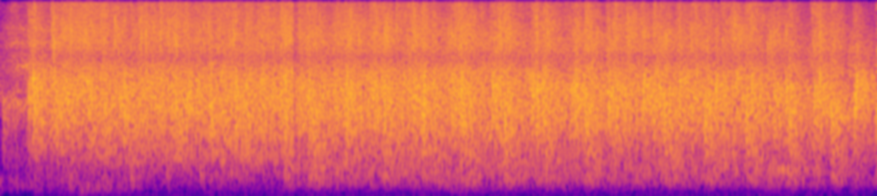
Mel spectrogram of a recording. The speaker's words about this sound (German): Genau, ganz wichtig, es ist ein Live-Podcast und wenn das später zu hören ist, muss man so diesen Applaus einfach laut hören.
